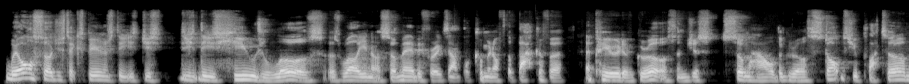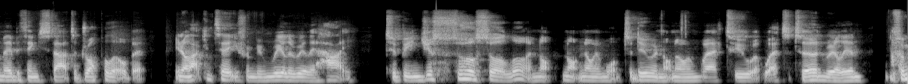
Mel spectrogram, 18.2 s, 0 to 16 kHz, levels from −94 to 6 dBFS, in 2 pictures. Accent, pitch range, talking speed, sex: British, 110-130 Hz, 260 wpm, male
